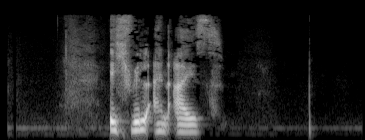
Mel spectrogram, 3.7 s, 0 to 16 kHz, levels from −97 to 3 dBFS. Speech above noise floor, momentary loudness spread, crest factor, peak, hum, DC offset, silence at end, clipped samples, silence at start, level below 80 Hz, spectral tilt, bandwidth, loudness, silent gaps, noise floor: 52 dB; 11 LU; 22 dB; -2 dBFS; none; under 0.1%; 1.5 s; under 0.1%; 1.1 s; -78 dBFS; -5 dB/octave; 11.5 kHz; -21 LUFS; none; -73 dBFS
